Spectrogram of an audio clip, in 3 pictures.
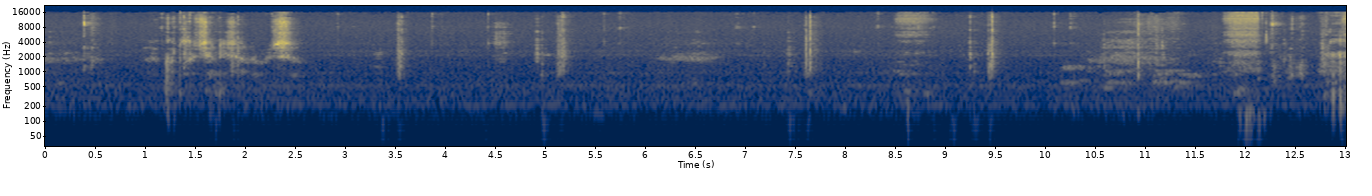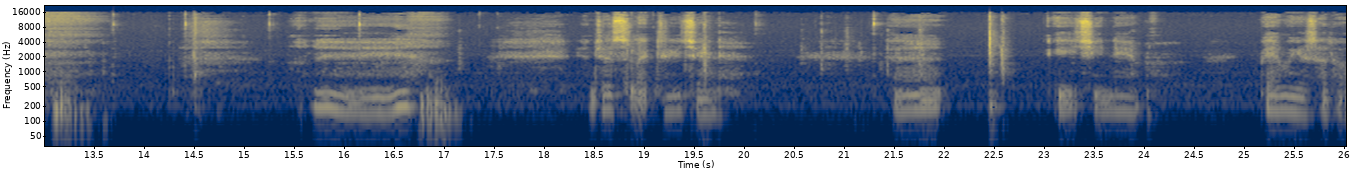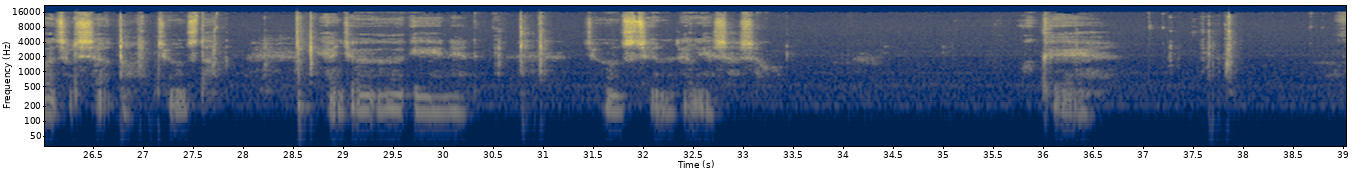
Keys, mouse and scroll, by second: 1.3 click, 1.8 g, 3.0 click, 3.4 g, 4.4 click, 5.0 g, 7.0 click, 7.6 g, 8.9 click, 9.3 g, 10.6-11.0 scroll down 4, 11.0 middle click, 12.6-13.5 scroll up 2, 13.5 scroll up 2, 13.8 shift+middle click, 14.8-15.4 scroll up 2, 15.4 middle click, 17.4 click, 19.0 alt+click, 19.8-20.2 scroll down 3, 20.2 middle click, 22.5 e, 26.8 s, 28.7 e, 30.9 s, 34.8-35.8 scroll up 2, 37.1 click, 37.7 g.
